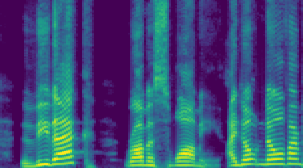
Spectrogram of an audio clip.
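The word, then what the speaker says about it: Vivek Ramaswamy: anymore so we could focus on people like vivec ramaswami I don't know if I'm pronouncing that correctly Kim you got it good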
